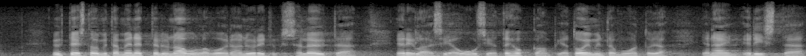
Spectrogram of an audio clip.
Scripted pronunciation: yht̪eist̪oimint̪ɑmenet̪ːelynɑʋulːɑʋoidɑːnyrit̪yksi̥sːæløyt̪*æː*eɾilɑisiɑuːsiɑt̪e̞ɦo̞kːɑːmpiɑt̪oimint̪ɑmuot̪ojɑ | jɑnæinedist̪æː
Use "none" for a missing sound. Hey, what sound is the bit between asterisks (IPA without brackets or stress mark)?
æː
